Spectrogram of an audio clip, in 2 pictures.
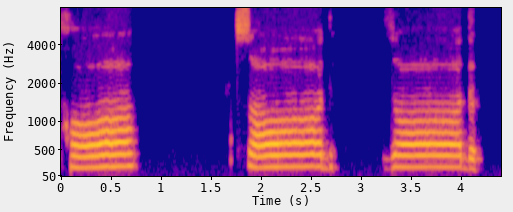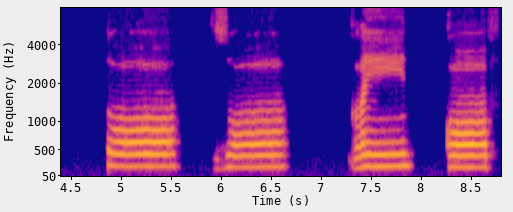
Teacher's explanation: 7 अल्फाज हैं जिनको हम हरूफ मुस्तालिया कहते हैं और इनको पुर पढ़ा जाता है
